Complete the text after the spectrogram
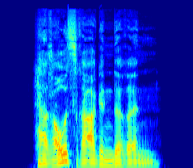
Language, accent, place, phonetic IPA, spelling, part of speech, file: German, Germany, Berlin, [hɛˈʁaʊ̯sˌʁaːɡn̩dəʁən], herausragenderen, adjective, De-herausragenderen.ogg
- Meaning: inflection of herausragend: 1. strong genitive masculine/neuter singular comparative degree 2. weak/mixed genitive/dative all-gender singular comparative degree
